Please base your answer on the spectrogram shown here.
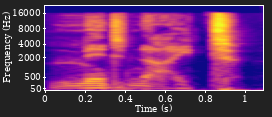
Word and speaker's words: Midknight: Midnight. Only it's spelled with a K. You know, Midknight.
